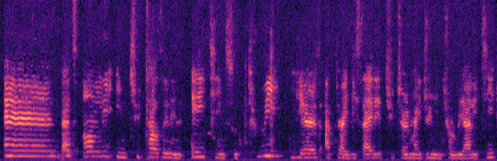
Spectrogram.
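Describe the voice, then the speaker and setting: A woman's voice: medium pitch, measured pace, few pauses, slight background noise, poor audio. A thirty-year-old woman, a business coach giving a motivational webinar and repeating phrases for emphasis. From France.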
